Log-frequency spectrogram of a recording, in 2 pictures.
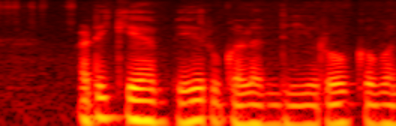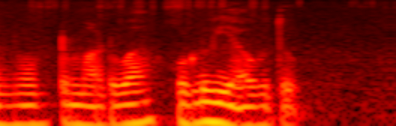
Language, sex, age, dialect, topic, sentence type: Kannada, male, 18-24, Coastal/Dakshin, agriculture, question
